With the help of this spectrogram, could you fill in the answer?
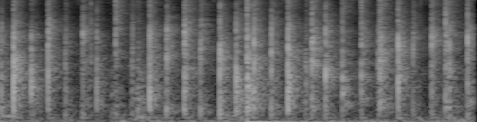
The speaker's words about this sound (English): Black Excellence this week. you get a, let me get a little clap down. Come on, bro.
